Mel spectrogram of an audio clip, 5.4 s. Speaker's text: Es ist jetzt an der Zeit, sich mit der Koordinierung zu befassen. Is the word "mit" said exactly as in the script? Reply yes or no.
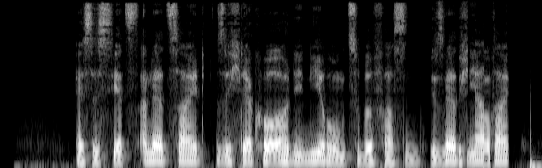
no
